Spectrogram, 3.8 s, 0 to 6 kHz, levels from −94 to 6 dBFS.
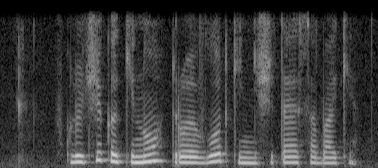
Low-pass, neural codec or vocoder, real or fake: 5.4 kHz; none; real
